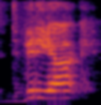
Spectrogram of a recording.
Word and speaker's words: Davidyock: It's Davidyock, Mm-hmm. correct? Got Yep. it. Awesome. So it's Davidyock, and so I'm glad I've been saying it right to everybody, but I've been talking.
